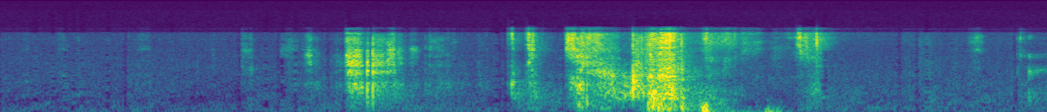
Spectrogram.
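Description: Pages of a picture book being turned by hand: a few short paper rustles and swishes, the loudest about three seconds in.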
